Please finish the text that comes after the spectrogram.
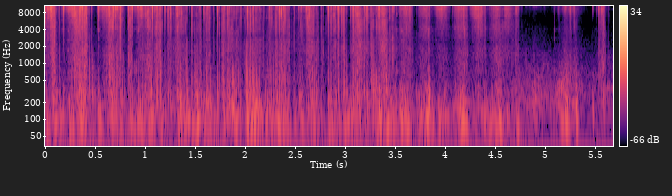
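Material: Rock salt.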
